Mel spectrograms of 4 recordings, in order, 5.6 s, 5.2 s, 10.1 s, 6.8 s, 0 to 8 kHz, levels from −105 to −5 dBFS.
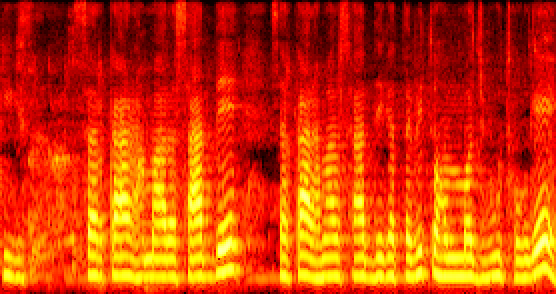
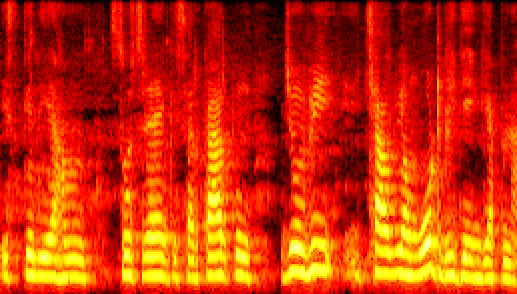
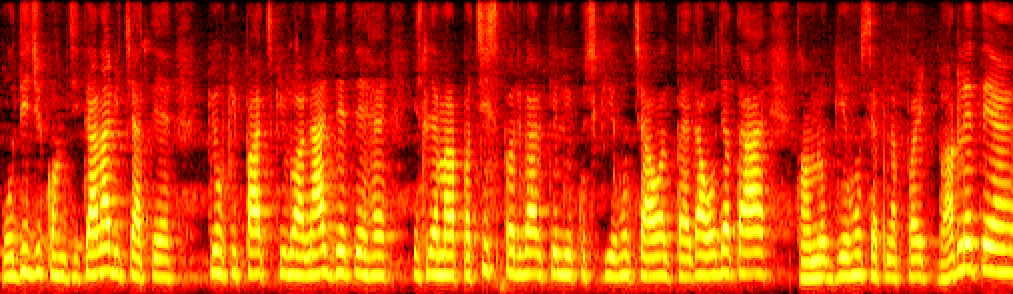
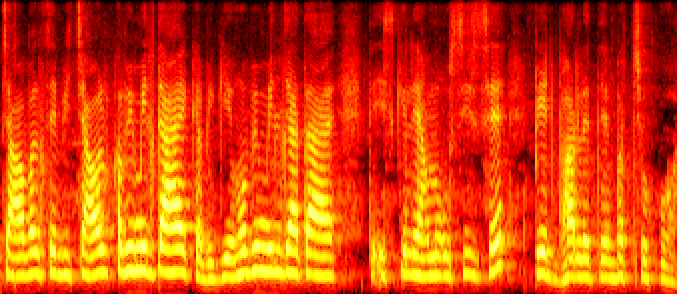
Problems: none marked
